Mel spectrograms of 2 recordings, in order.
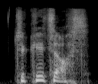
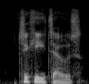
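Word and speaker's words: Chiquito's: I think it's Chiquitos. – Chiquitos. Chiquitos. – Oh, is it? – Yeah. – Chiquitos. Is it? – Yes.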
